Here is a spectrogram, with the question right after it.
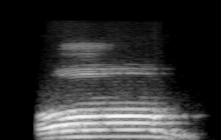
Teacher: Then we say the same pranava syllable Om in 2 seconds. Then it becomes a long vowel, and it's called Dirghaha in Sanskrit.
